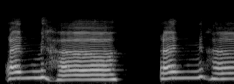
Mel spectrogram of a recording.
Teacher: نون اس میں ساکن ہے تو اس کو جماؤ کے ساتھ پڑھنا ہے، ان آواز کو ہلانا نہیں ہے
